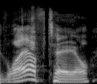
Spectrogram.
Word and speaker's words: Laugh Tale: People keep pronouncing this wrong. It's supposed to be Laugh Tale.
